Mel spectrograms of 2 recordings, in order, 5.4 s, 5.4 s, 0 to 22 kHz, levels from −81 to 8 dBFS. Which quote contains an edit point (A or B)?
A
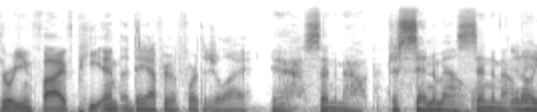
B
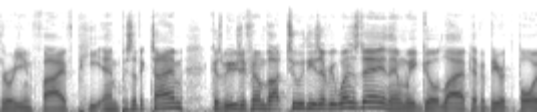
A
